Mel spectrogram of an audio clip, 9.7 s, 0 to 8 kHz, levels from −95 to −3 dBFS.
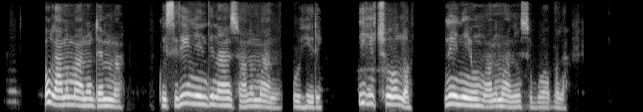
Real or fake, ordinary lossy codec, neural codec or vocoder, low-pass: fake; none; codec, 16 kHz, 6 kbps, DAC; none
